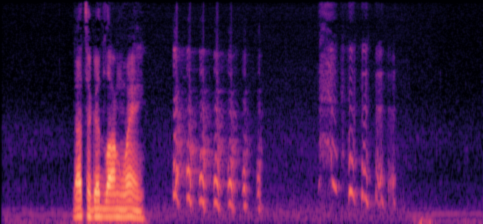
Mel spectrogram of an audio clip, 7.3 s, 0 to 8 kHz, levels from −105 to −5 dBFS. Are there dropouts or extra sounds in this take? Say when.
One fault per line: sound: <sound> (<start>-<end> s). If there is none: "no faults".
sound: laugh (2.6-4.0 s)
sound: laugh (4.8-6.0 s)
